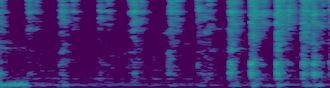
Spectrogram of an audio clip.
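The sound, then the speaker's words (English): Rapid computer mouse clicking while spamming clicks in a toast-making game: many quick, sharp clicks in an uneven burst, faint overall, with no voices. “I just need to spam click.”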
